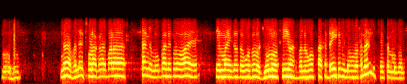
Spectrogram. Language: Sindhi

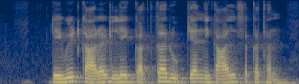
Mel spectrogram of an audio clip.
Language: Chhattisgarhi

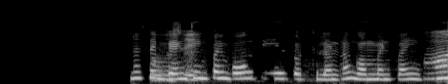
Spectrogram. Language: Odia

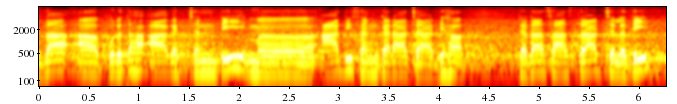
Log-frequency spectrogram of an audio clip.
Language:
Sanskrit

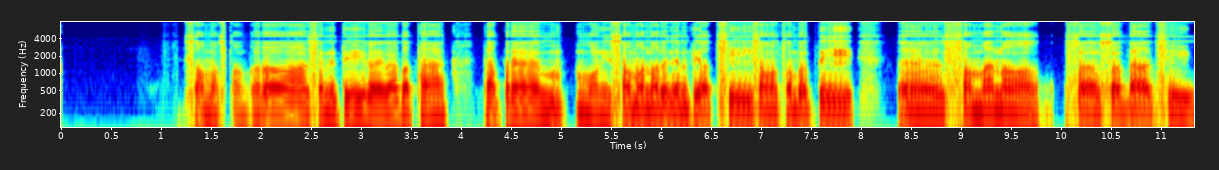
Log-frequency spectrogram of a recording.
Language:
Odia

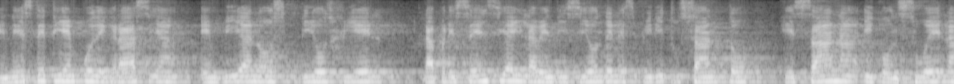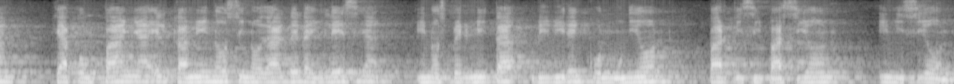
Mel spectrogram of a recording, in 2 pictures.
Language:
Spanish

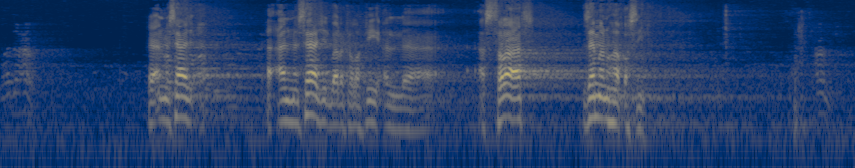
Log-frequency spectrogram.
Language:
Arabic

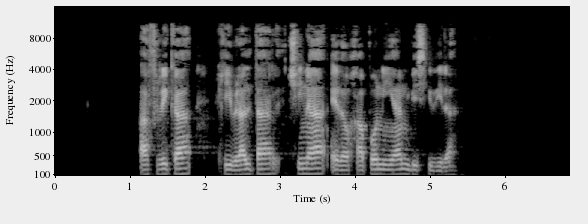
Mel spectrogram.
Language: Basque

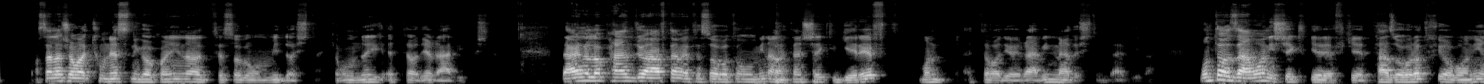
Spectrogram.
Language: Persian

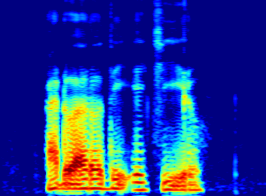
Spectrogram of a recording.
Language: Luo (Kenya and Tanzania)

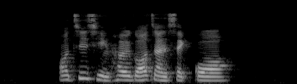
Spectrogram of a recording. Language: Cantonese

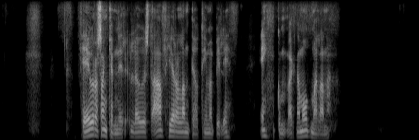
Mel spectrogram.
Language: Icelandic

